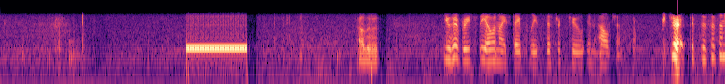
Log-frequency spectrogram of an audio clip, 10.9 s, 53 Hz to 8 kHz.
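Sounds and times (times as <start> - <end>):
electronic telephone ring tone of a call ringing out: 2.8 - 3.8
speech: 5.4 - 5.8, 6.6 - 10.8.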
